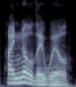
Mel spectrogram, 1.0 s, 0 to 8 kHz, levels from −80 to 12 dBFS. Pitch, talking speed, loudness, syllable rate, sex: 125 Hz, 250 wpm, -15 LUFS, 4.9 syllables/s, male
